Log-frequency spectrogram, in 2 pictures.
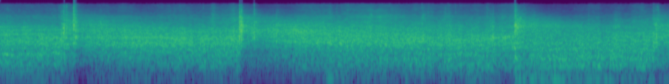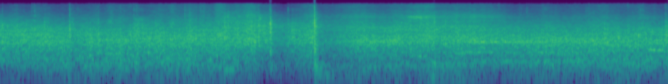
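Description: Ice hockey play heard in an echoing indoor rink: a steady scrape and rush of skates on the ice, with a few sharp clacks of sticks striking the puck, the loudest about two and a half seconds in and near ten seconds in.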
